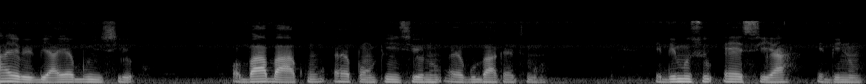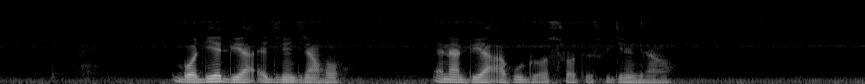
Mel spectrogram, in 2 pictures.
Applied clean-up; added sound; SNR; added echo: none; none; none; none.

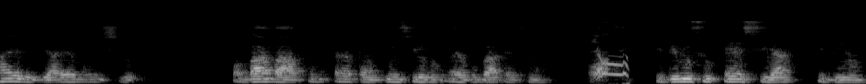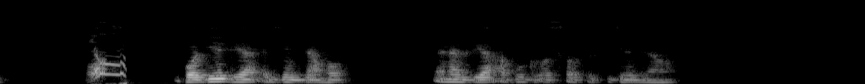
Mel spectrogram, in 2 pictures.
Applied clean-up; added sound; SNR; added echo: neural mask model DeepFilterNet 3.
